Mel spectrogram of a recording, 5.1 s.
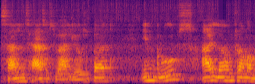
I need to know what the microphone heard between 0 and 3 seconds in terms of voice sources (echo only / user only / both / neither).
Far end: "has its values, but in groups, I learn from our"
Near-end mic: echo only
